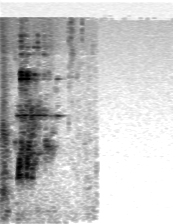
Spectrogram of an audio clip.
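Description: A brief, faint sound in the first half-second, then near silence.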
